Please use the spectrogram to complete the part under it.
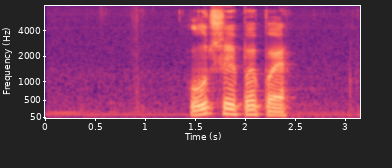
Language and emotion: Russian, neutral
